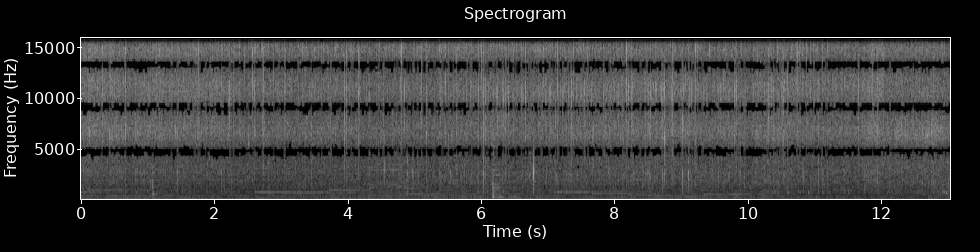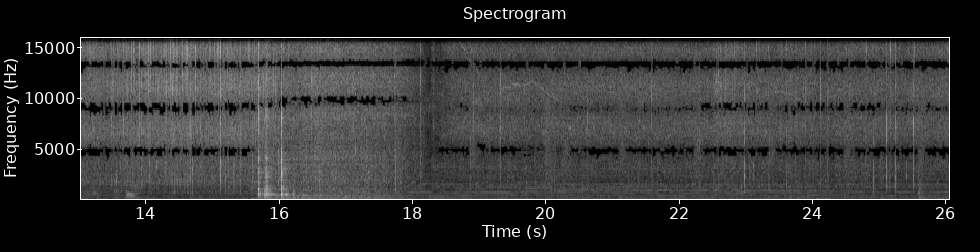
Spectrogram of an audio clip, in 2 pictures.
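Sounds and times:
vegetables sizzling in oil: 0:00.0 - 0:26.0
spatula tapping pan: 0:15.6 - 0:16.3.

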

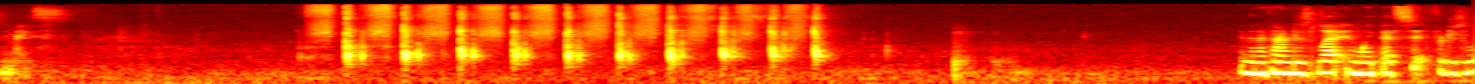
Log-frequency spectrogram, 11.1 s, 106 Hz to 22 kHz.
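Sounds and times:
spray bottle hissing puffs: 0:02.3 - 0:06.2.

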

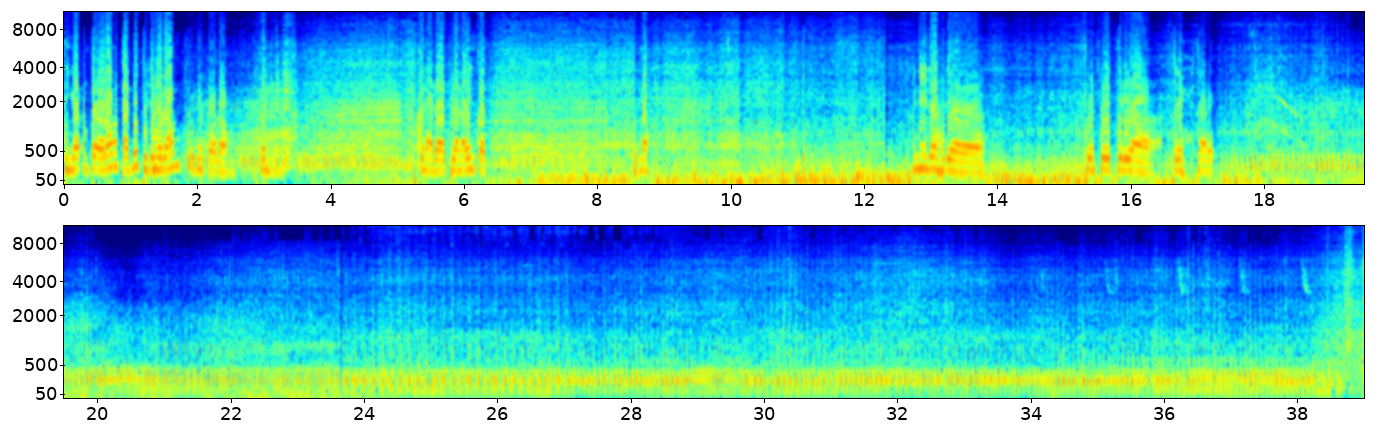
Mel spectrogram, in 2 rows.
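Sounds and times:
motorcycle engine idling: 0:17.3 - 0:39.0.

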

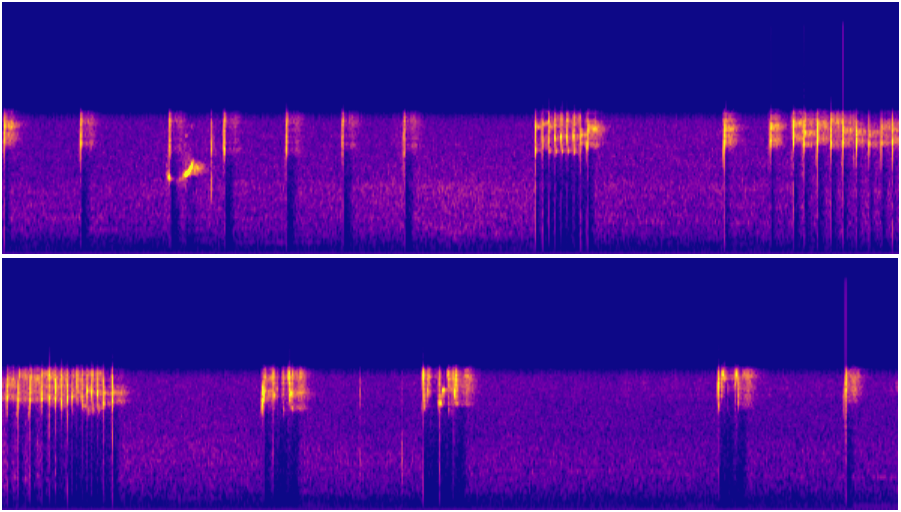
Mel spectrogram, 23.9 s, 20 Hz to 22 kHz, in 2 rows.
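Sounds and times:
lovebird chirping: 0:02.2 - 0:03.2, 0:07.1 - 0:08.1, 0:09.6 - 0:13.6, 0:15.4 - 0:16.1, 0:17.5 - 0:18.3, 0:21.5 - 0:22.1.

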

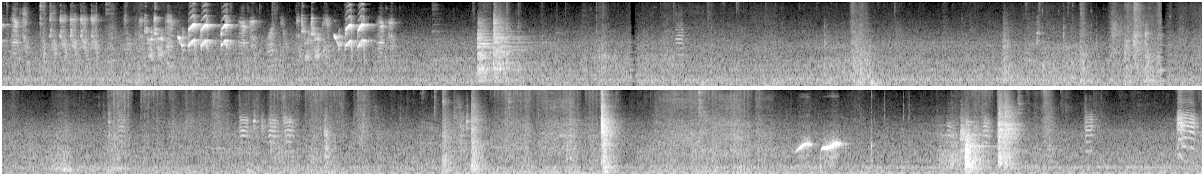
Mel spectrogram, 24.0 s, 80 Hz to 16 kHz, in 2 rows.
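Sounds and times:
finches chirping: 0:00.0 - 0:04.0
short rising whistles: 0:19.9 - 0:20.5.

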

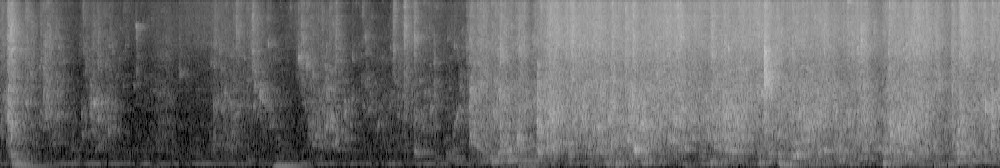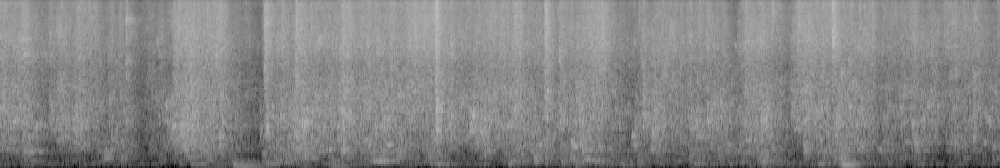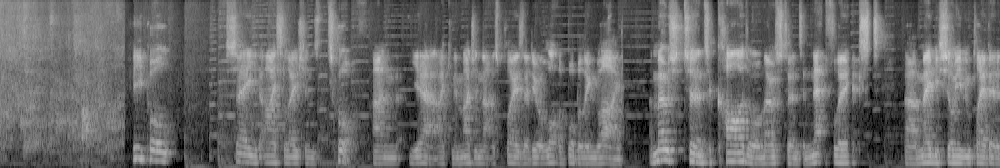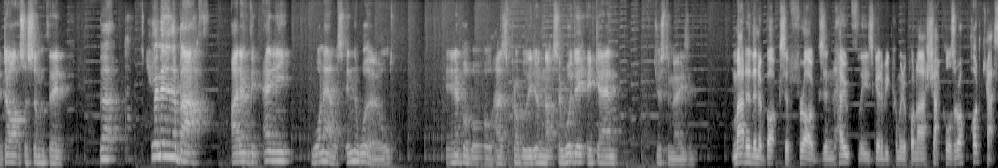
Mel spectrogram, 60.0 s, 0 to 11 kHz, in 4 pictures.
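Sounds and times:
loud splashing and churning water: 0:00.0 - 0:01.8, 0:03.2 - 0:31.9
water sloshing in bathtub: 0:00.0 - 0:32.0.

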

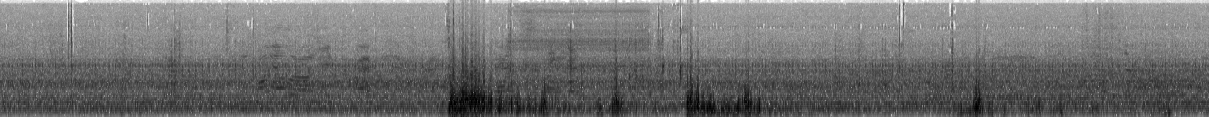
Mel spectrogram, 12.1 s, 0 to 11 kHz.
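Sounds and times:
wind buffeting microphone: 0:04.4 - 0:12.0.

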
